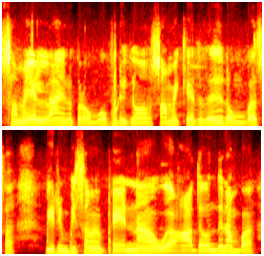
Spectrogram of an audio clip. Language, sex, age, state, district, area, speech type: Tamil, female, 60+, Tamil Nadu, Tiruvarur, rural, spontaneous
